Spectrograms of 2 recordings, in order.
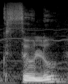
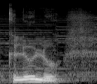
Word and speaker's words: Cthulhu: Ahora, en lo que respecta a la pronunciación, bueno, yo llevo todo lo que va del programa pronunciándolo Cthulhu, que, bueno, es una pronunciación muy común tratando de, pues, seguir la manera en que se deletrea al interior de estos cuentos. Sin embargo, a decir de Lovecraft, por la manera en que él lo explicó, en realidad una pronunciación más acertada sería Clulu, aunque pues de manera más eh, gutural, porque a fin de cuentas se supone que es una palabra eh, que originalmente pronunciaban criaturas que no son de este mundo.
